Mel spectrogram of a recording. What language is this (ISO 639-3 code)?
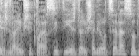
heb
